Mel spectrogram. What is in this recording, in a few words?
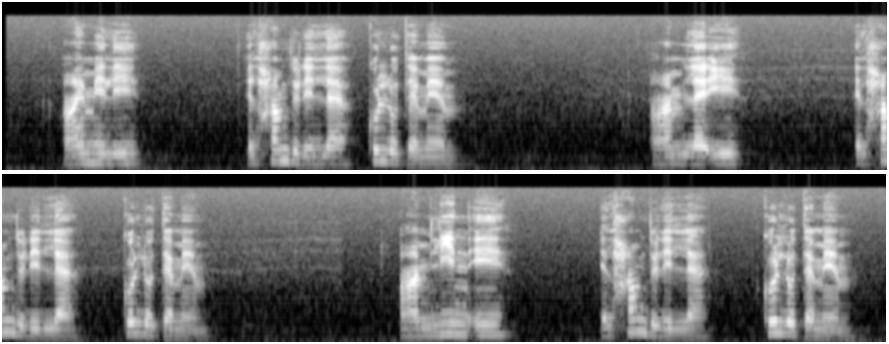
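Egyptian greeting how are you, arabic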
